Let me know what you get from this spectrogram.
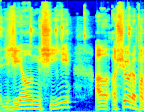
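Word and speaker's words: Jiangshi: But this is the, I believe how you pronounce it is like Jiangxi.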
